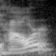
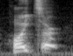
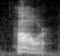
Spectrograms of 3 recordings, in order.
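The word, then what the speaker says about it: Heuser: Hey, your surname H E U S E R would be Howard as opposed to Hoitzer. Hower.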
